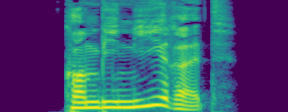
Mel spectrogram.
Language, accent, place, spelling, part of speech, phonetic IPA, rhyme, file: German, Germany, Berlin, kombinieret, verb, [kɔmbiˈniːʁət], -iːʁət, De-kombinieret.ogg
- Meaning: second-person plural subjunctive I of kombinieren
